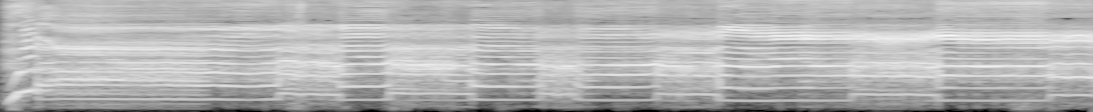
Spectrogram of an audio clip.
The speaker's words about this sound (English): Okay, well, I'm just kneeling on the ground screaming. I know it sounded like I was charging, but I'm just crying right now.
